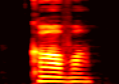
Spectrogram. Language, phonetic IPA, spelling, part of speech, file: Ukrainian, [ˈkaʋɐ], кава, noun, Uk-кава.ogg
- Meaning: coffee (beverage)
